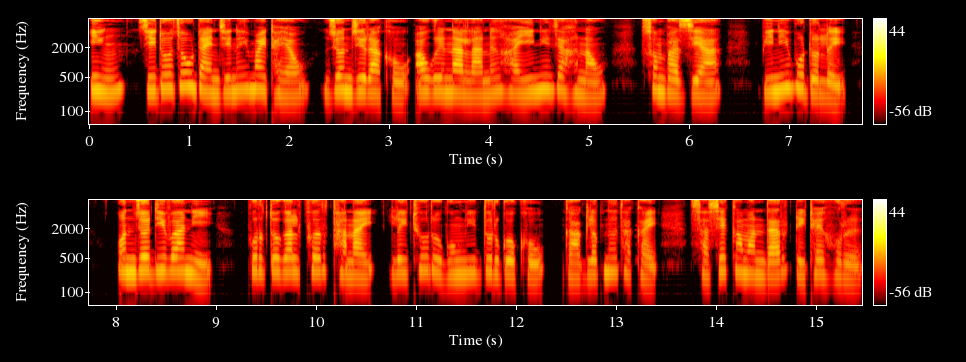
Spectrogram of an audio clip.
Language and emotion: Bodo, neutral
